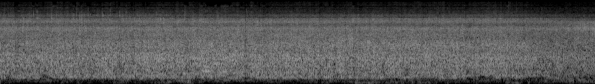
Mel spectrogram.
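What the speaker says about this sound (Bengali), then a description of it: "প্রতিদিন বৃষ্টি হচ্ছে" Steady, dense rain falls without pause during a spell of daily rainfall, forming a loud, even hiss that fills the whole stretch with no voices.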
